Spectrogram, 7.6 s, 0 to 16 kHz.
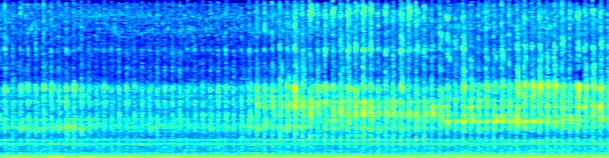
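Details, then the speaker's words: Kawasaki Vulcan 750 with manual cam chain tensioners, warm idle, tensioner backed off half to one full turn from starting point: steady light metallic clatter of a loose cam chain, worse at one turn. "a half a turn for my starting point and you just started hearing the clanking of the cam chain and then to show you further what a a loose cam chain um sounds like I loosened it further to one full looser turn from my starting point and you heard the clanking really bad"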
